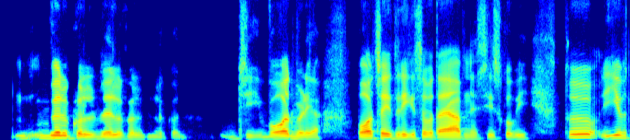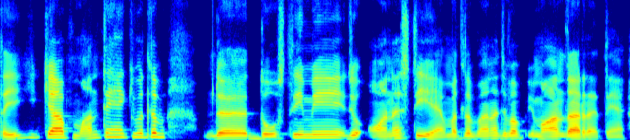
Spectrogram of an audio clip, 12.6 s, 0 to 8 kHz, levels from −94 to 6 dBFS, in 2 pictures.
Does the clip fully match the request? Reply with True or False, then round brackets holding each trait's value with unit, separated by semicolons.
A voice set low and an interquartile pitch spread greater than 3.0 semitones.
True (130 Hz; 5.0 semitones)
